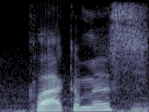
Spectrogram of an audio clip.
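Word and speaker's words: Clackamas: Tri County is Washington Clackamus. Is that how you say it? Yeah. Clacamus.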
